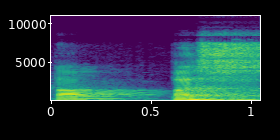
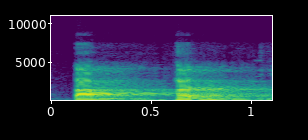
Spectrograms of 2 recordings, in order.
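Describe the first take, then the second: First: The final t becomes a strong s. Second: The final t has no hiss at all. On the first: "Tapi nggak boleh dibaca S banyak" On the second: "Salah kalau baca nggak ada S-nya, nggak ada hamsnya"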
